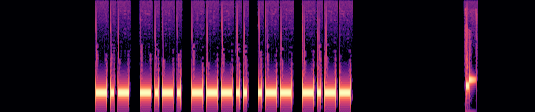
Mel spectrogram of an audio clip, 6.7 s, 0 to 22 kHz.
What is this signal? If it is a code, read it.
Morse code, heard as a keyed tone, about 26 wpm, 700 Hz. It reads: KC8WY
